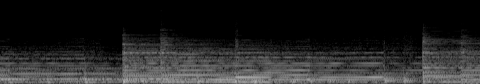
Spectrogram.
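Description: A pounding heartbeat sound effect throbs steadily under a low sustained hum, with a few sharp accents breaking the drone, close and fairly loud, and no talk.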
